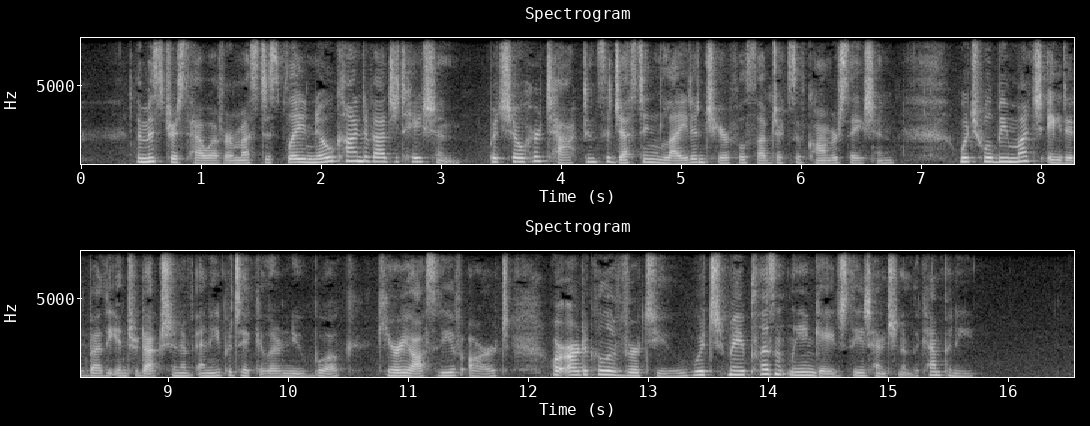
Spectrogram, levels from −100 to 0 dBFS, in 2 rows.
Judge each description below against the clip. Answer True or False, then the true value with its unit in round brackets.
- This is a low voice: False (185 Hz)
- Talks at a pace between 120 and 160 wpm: False (180 wpm)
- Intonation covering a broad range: True (6.3 semitones)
